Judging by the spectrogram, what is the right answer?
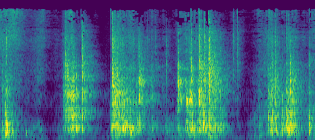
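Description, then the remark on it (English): A cardboard card box from a card game is crushed and crumpled in four loud, crackling bursts, each a rough papery crunch with short pauses between, and no voices. “The box is shriveled. Noisily.”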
